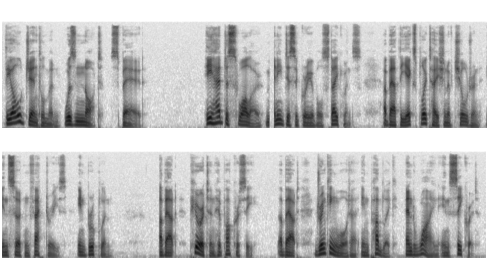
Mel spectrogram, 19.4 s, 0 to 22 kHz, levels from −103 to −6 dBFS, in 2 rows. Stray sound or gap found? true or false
true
